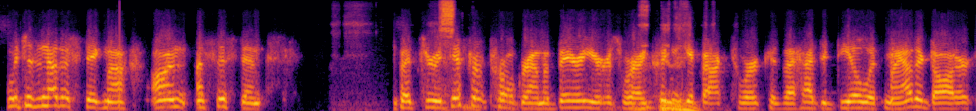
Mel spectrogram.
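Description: This caller, a woman in her fifties with a fairly low voice, rambles through a casual chat in an outspoken, emphatic way with some swearing. The phone line is dry and tinny, without echo.

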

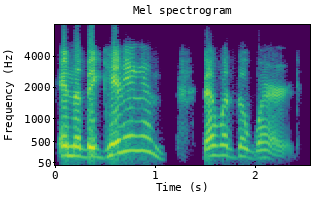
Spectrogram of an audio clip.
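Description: A man calling in to a radio show over a clipped phone line, a freestyle rapper hyping himself up with boastful, rapid patter. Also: high-pitched, big pitch swings, a bit bright, no room sound. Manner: hyped, boastful, quick-talking hype-man patter. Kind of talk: call-in radio chat. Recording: dull phone-line audio.

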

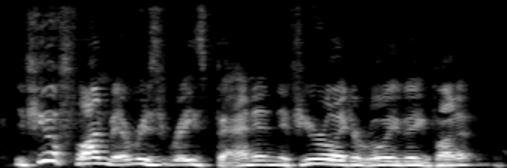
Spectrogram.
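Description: A man's voice: high-pitched, expressive, brisk, mellow, slightly rough. A man hosting a podcast, reviewing a show in casual chat and chuckling often between phrases. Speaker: podcast host. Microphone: podcast mic.

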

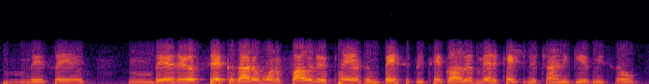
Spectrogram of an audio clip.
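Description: A woman talks over a speakerphone, her voice thin and tinny down a phone line with a steady mains hum behind it. She rambles in a chatty, upbeat way and laughs easily, calling in from her home office. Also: on the low side, fast. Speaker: caller to a prayer line. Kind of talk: casual phone call.

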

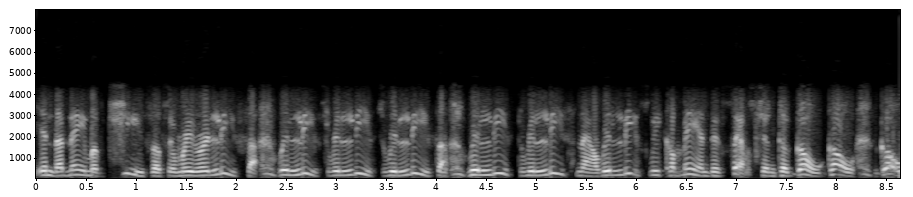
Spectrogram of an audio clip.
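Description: Preacher, male, high voice, fervent chanting prayer with tongues, over a tinny phone line. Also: no echo. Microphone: phone line to a radio prayer call. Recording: dry phone-line sound.

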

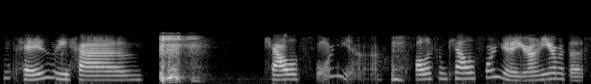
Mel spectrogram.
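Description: A woman's voice: on the high side, lively intonation, a little slow, no echo. Chatty woman host on a phone line. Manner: chatty, laughs often. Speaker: host of a call-in radio show. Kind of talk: casual call-in chat.

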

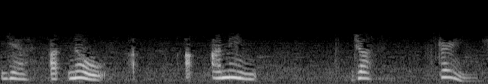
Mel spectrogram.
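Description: A frightened teenage girl in a vintage radio play, hushed and stammering. She speaks slowly in a high voice. The sound is thin and phone-like, with hiss. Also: expressive. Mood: timid. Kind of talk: 1940s radio acting. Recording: tinny old radio broadcast with hiss.

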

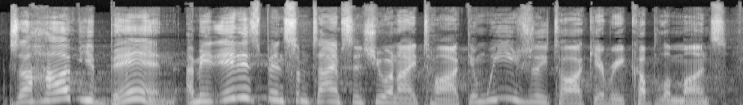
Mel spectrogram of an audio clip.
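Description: A man's voice: high voice, big pitch swings, fast, sharp tone, in a large hall. A man hosting a radio show, interviewing a guest energetically and joking around. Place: radio studio.

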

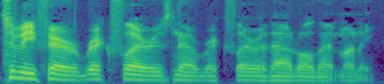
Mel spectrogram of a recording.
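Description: A man's voice: lowish voice, a little fast, darkish tone, dry recording, studio quality. A man co-hosting a casual chat, tossing in blunt, wry quips. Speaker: podcast co-host.

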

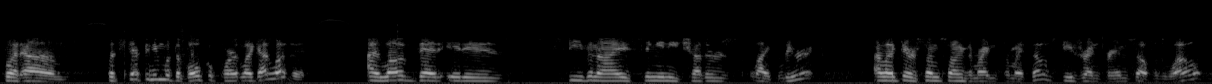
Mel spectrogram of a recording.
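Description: A man's voice: a little high, normal speed. A man speaking as a musician guest in a casual interview, reflective and thinking aloud, over a remote call. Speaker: metal band vocalist, interview guest. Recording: thin, phone-like call audio.

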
